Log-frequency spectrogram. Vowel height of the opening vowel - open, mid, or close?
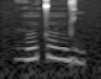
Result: close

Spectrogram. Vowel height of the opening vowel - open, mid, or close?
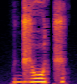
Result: mid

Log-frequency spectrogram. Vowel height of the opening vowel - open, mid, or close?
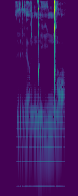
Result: mid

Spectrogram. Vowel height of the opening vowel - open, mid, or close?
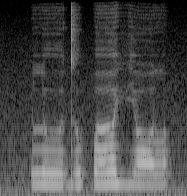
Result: close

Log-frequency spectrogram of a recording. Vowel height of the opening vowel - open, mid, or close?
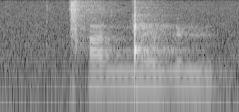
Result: open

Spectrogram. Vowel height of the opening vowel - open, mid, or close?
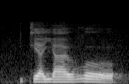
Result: open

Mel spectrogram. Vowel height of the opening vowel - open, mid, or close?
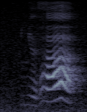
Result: mid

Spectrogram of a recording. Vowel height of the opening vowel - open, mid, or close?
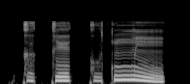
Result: mid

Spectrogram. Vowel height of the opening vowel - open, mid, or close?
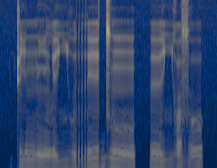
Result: close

